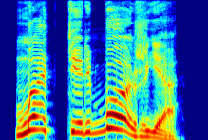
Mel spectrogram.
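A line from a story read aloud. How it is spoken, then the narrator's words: Squealing. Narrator (Russian): Взвизгнул он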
